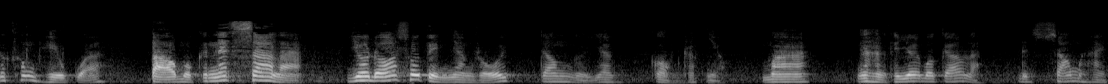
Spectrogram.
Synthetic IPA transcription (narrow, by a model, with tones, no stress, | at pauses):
nɔ˨˦xə˧wŋ͡mɦḭ˧˨əwkwaː˧˩ | t̪a̰ː˧˨wmo˨˩t̚kaː˨˦jnɛ˦˥t̚saː˧la̰ː˧˨ | zɔ˧ɗɔ˨˦so˨˦t̪i˨˩əŋɲaː˨˩ŋzo̰˧˥j | t͡ɕɔ˧wŋ͡mŋɨ˨˩əjzə˧n | kɔ˨˩nzə˦˥t̚ɲi˨˩əw | maː˨˩ | ŋaː˧ɦaː˨˩ŋt̪ʰe˨˦zəː˨˦jɓaː˨˦wkaː˨˦wlaː˨˩ | ɗe˨˦nsa˨˦wmɨ˧əjɦaː˧j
